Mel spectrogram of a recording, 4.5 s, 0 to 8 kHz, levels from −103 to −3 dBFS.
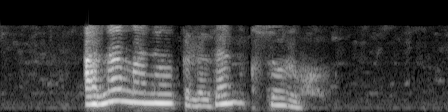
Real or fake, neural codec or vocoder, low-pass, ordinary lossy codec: fake; autoencoder, 48 kHz, 128 numbers a frame, DAC-VAE, trained on Japanese speech; 7.2 kHz; AAC, 16 kbps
